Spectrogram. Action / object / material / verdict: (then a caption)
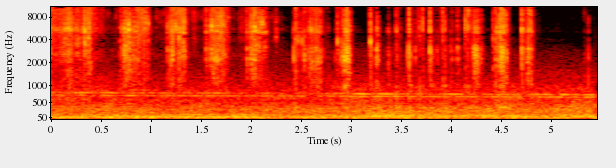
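scrape / bark on a wooden log / tree bark / none. Long purple nails scratch and tap the rough, ridged bark of a large solid log. Bursts of bright, dry scraping and crackling come in quick succession over a steady low rumble and a faint constant hum.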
